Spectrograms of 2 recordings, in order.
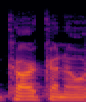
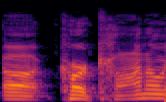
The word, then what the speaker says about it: Carcano: Carcano, you're going to piss off somebody from northern Italy. Carcano, you're going to piss off somebody from very southern Italy. Carcano, you know, is like kind of central.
